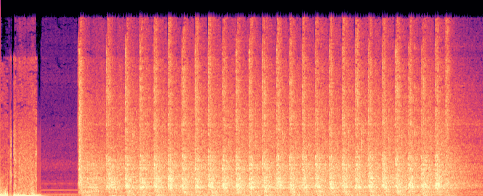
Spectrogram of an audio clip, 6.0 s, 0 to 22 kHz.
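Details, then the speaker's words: Nissan SR20DET on its first start attempt after installation: the starter spins the engine in an even chug of about four or five beats a second, but it never fires. This is a crank-no-start, and the ECU fault light pointed to a cam angle sensor fault. "So got it all in, like ready to start and everything, went to go crank it. It just turned over several times and never actually fired up."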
